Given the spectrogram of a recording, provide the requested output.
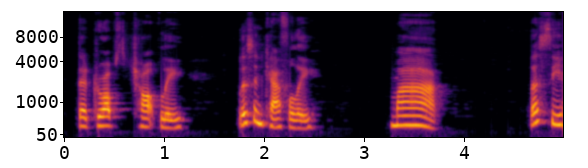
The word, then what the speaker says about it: มาก: It's the word มาก and it is said with a falling tone because of this rule.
